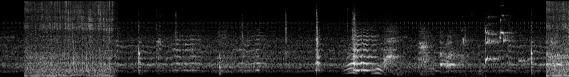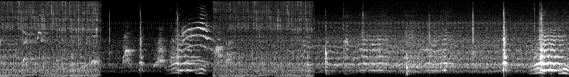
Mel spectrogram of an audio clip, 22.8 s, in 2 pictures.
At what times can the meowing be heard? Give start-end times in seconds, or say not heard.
15.0-15.7.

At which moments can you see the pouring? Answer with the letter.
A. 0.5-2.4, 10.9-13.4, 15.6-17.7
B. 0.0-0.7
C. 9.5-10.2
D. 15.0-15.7
A.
